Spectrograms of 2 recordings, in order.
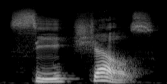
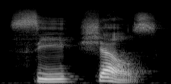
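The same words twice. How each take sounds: Both takes have the same delivery.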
